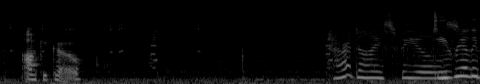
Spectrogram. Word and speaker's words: Akiko: I was just like, I'll just say it like it's a Japanese word. Akiko.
